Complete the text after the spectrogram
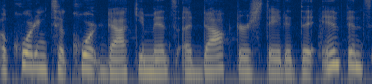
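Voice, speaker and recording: In a plain, everyday voice, the woman keeps to a medium pitch. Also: dry, close sound with no echo. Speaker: TV news reporter. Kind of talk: news package voiceover narration.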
